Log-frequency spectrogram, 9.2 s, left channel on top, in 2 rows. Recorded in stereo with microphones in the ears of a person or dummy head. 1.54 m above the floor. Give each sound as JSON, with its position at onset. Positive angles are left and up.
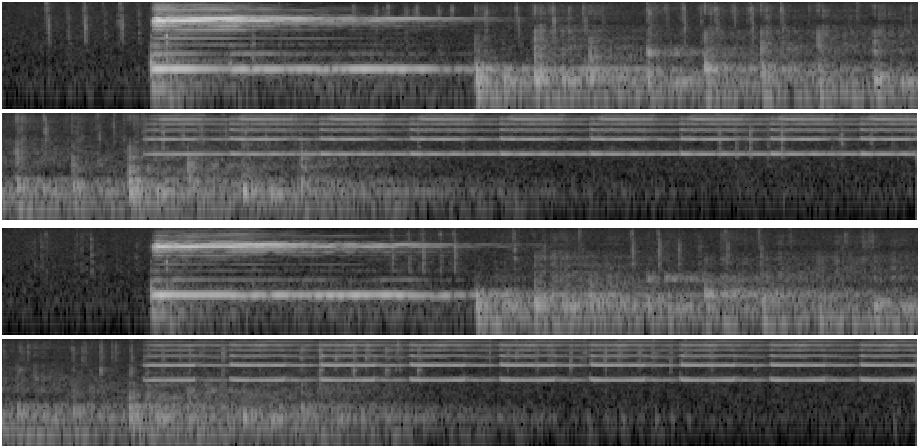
{"t": 0.8, "sound": "a car horn", "side_deg": 35, "distance_m": 2.5}
{"t": 2.4, "sound": "running footsteps", "side_deg": 50, "distance_m": 4.5}
{"t": 5.3, "sound": "an alarm clock", "side_deg": -25, "distance_m": 3.0}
